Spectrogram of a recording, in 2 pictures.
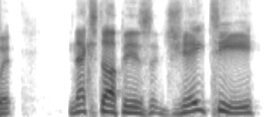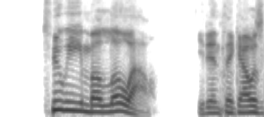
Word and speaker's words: Tuimoloa: Tui Malo out of Ohio State.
